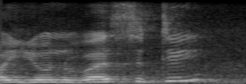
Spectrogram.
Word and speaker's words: university: For university we pronounce as yo, y double o. This is a consonant sound.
